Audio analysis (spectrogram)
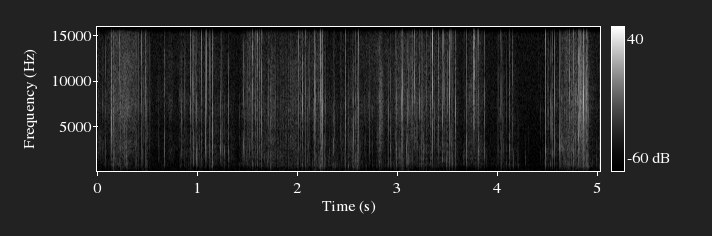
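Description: A square pack of black "Happy Halloween" paper napkins, about 15 cm across, in a clear plastic cellophane wrapper is held in both hands and crinkled and squeezed with fingertips and short nails. The result is a steady run of bright, crackly crinkles and quick sharp snaps with almost no low end, continuing throughout.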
